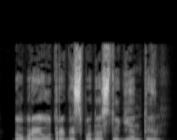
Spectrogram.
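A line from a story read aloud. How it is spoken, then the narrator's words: Cheerful, brisk. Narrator (Russian): бодро начал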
